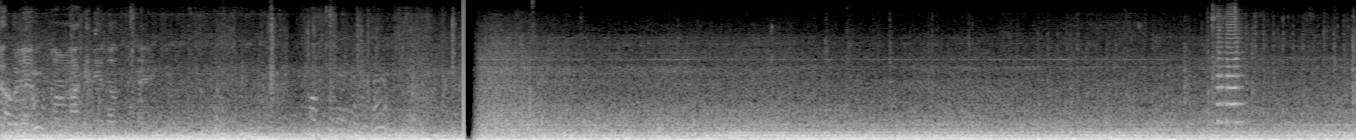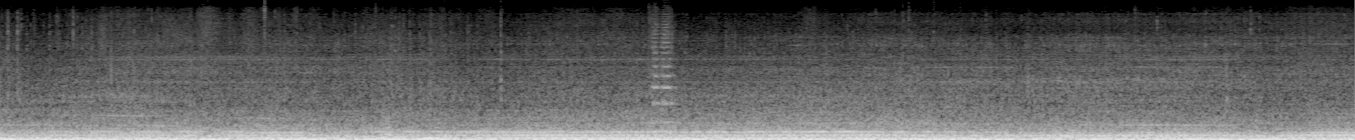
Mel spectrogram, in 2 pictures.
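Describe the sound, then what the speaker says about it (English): Steady loud engine rumble and road noise fill the inside of a moving bus travelling from Dhaka to Cox's Bazar, continuous throughout with a single sharp knock and faint voices in the background. "still inside the bus, crossing Kumilla"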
